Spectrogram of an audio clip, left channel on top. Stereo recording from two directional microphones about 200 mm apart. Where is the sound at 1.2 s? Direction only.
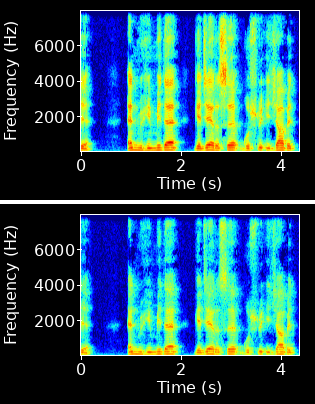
50° left (ahead or behind).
